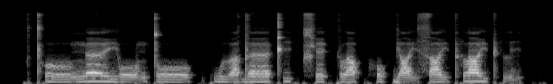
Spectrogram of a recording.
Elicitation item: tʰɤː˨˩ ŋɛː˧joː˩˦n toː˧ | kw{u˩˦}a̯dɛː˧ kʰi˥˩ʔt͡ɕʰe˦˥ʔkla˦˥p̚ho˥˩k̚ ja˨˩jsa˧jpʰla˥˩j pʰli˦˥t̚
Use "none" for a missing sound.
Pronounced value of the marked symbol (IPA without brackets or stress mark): ɯ˩˦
